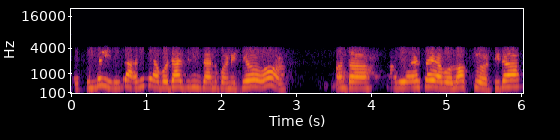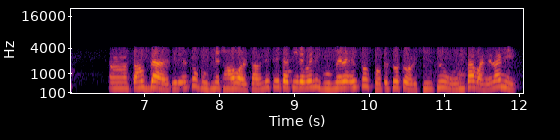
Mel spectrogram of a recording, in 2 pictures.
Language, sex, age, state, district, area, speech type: Nepali, female, 18-30, West Bengal, Darjeeling, rural, conversation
